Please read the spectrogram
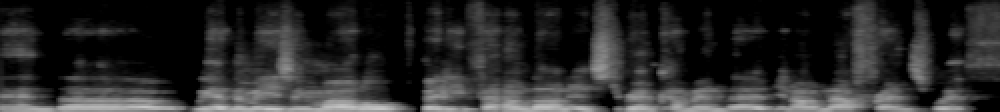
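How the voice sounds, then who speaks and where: The speech runs at a fairly quick pace in a monotone, flat intonation. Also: man, medium pitch for a man. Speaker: photographer. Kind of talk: casual chat. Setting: podcast recording.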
